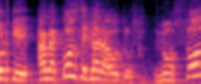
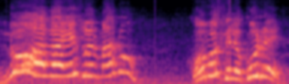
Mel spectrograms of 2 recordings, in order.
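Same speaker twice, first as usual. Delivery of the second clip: shocked scolding; 10 semitones higher than usual. Retold or imitated. Preacher scolds a brother's bad plan, alarmed high cry. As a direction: cry out like he is about to ruin his life. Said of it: "Usted dice".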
